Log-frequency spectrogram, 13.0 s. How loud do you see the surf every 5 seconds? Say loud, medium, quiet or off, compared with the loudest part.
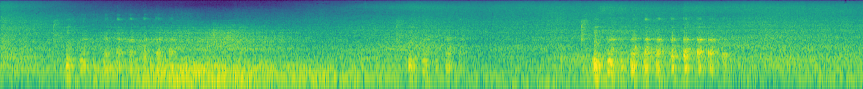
medium, loud, loud.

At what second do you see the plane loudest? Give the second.
3 s.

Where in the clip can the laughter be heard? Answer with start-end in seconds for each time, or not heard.
0.8-2.6, 5.9-7.0, 8.7-10.9.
